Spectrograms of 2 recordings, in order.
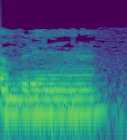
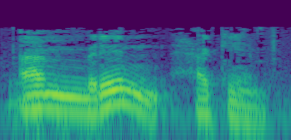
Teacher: لا يوجد فيها يعني تقف على الغنة، يعني إظهار مباشرة، تظهر النون التنوين كاملا · Shown in: second take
